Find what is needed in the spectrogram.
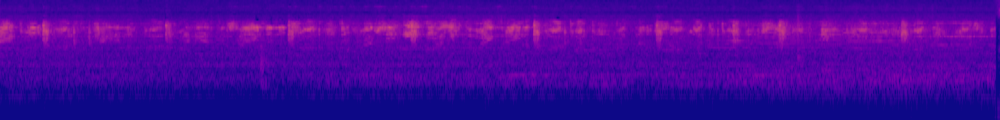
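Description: Music leaking out of an Edifier NeoBuds Pro true wireless earbud worn in the ear and played at full volume: a rap track heard faint and thin, with almost no bass.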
